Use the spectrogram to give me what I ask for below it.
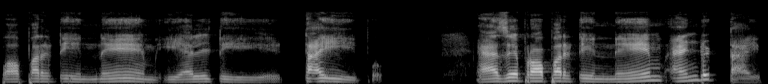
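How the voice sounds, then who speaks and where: A man's voice: medium pitch, drawn-out words, pushed and bright, no echo, studio quality. A man with an Indian Telugu accent giving a live programming lecture as an instructor, repeating phrases and constantly quizzing his listeners.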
